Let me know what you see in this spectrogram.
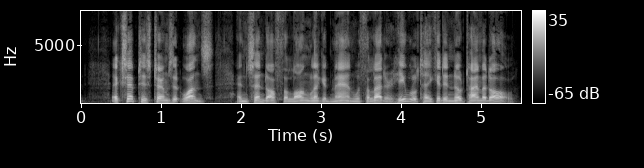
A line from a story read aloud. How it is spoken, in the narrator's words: cried the hermit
